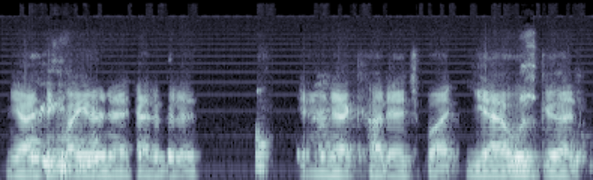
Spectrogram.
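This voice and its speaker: A man's voice: fairly low pitch, steady tone, fast talker, a bit bright. A man, a guest, chatting casually. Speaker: guest actor. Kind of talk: casual chat. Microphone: video call. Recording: dull internet call with hum.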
